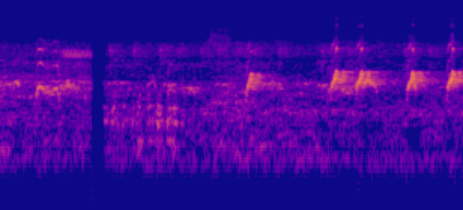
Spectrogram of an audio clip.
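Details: European bee-eaters at Bölcske, Hungary, a group of birds calling: bright, burry, rolling chirps in quick pairs near the end, after softer distant calls and a brief dropout early on.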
